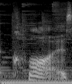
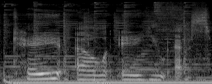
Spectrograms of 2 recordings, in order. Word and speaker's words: Klaus: is kids movies but the movie is claws and it's spelled k-l-a-u-s it's a very interesting way to spell claws and i thought it was klaus for a long time before i actually saw the movie but this movie is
